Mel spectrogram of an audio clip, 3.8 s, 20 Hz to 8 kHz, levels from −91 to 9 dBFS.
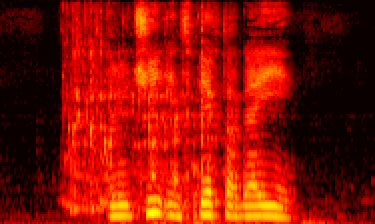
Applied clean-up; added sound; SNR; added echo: none; Sink (filling or washing); 12 dB; reverberation time 0.2 s.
